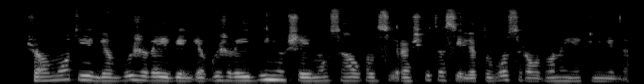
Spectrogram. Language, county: Lithuanian, Telšiai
